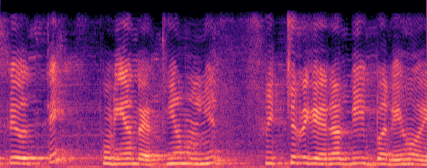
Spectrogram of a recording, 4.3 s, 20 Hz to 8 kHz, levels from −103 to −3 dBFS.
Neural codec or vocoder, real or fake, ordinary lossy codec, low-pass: codec, 44.1 kHz, 3.4 kbps, Pupu-Codec; fake; none; 7.2 kHz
